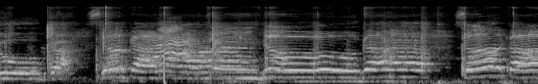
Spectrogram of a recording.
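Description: Children singing a song together, with hands clapping along.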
